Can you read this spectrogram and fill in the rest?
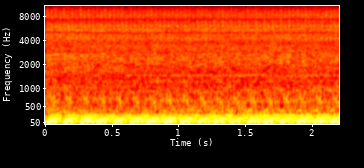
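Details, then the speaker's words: Engine after a thumping noise was traced to a small object inside the clutch/belt ring, which then fell out, and the belt was refitted: low, steady idle with an even throb, no thumping or knocking; normal idle. "That sounds better. Nice low idle. No more thumping."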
